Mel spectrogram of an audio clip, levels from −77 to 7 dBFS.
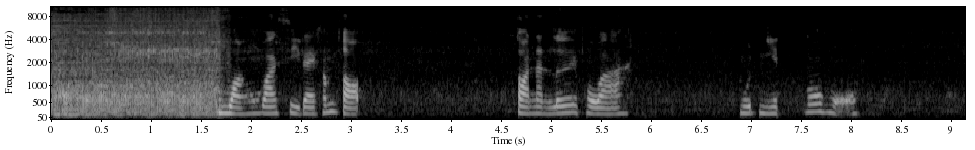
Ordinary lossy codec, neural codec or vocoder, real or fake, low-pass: none; vocoder, 22.05 kHz, 80 mel bands, HiFi-GAN; fake; none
